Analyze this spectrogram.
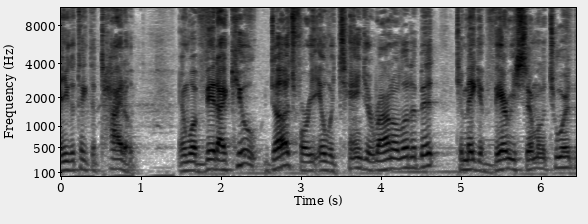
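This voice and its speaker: Over music in the background, a man talks at a fairly quick pace in an animated tone, with medium pitch and ordinary pitch variation. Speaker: online marketing youtuber. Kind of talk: tutorial. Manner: loud.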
